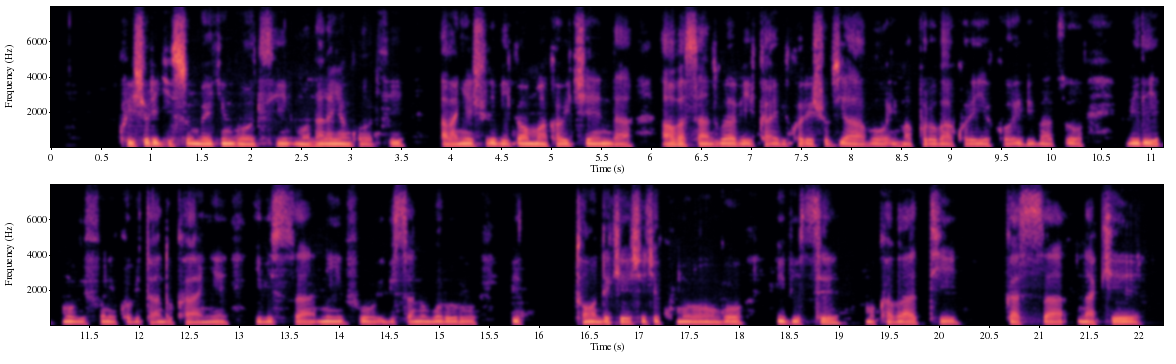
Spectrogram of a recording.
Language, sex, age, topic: Rundi, male, 25-35, education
